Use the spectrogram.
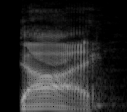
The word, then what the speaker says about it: dye: Dye. My shirt does not have dye, or you could say it does have a orange like dye, D-Y-E. But then D-I-E, which sounds the same, means to no longer exist.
